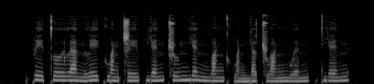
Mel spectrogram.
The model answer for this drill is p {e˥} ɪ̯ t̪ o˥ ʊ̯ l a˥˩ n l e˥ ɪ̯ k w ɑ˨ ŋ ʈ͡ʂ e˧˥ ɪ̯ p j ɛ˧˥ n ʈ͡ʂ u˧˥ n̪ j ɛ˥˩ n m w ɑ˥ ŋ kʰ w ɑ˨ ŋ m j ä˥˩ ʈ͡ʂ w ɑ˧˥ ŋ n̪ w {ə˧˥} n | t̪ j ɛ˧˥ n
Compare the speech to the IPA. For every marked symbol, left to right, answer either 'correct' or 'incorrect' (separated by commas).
incorrect, correct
